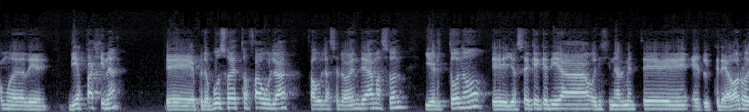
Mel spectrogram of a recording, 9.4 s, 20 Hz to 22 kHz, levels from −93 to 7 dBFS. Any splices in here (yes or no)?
no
